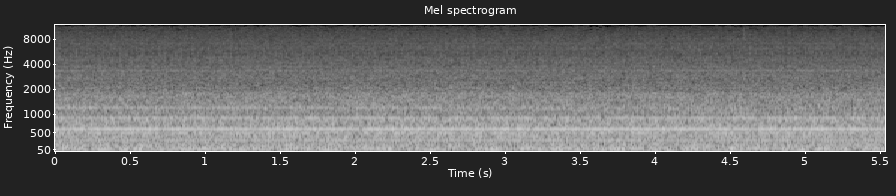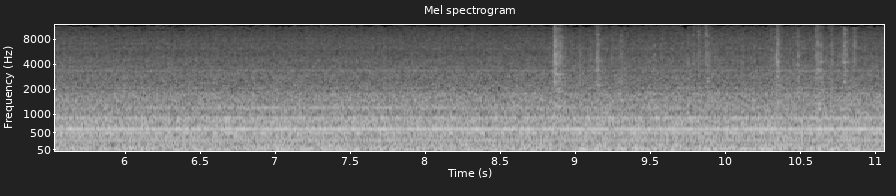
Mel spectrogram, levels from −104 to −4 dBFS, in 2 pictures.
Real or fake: real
